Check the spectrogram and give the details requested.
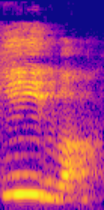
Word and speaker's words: quinoa: Quinoa. Quinoa. This. Meaning a nutritious grain seed. Quinoa is a nutritious grain seed. Quinoa. What is the pro tip? QU sounds like K, not Q.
